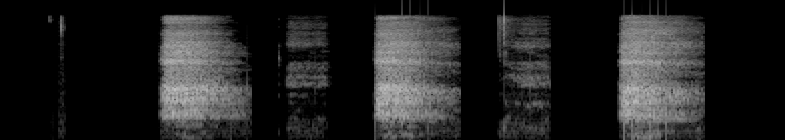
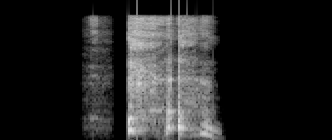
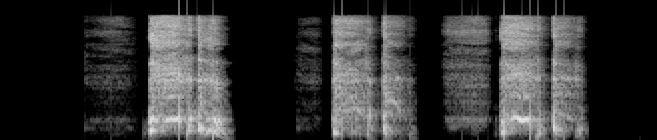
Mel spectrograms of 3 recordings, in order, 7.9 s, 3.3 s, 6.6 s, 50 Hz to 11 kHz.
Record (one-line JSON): {"exhalation_length": "7.9 s", "exhalation_amplitude": 7320, "exhalation_signal_mean_std_ratio": 0.4, "cough_length": "3.3 s", "cough_amplitude": 25402, "cough_signal_mean_std_ratio": 0.35, "three_cough_length": "6.6 s", "three_cough_amplitude": 27574, "three_cough_signal_mean_std_ratio": 0.42, "survey_phase": "beta (2021-08-13 to 2022-03-07)", "age": "18-44", "gender": "Male", "wearing_mask": "No", "symptom_none": true, "smoker_status": "Never smoked", "respiratory_condition_asthma": false, "respiratory_condition_other": false, "recruitment_source": "REACT", "submission_delay": "2 days", "covid_test_result": "Negative", "covid_test_method": "RT-qPCR"}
